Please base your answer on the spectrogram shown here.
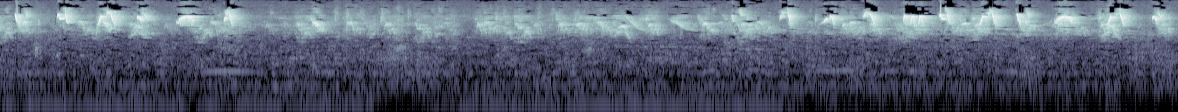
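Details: Canary song outdoors: lively, rapid high trills and chirped phrases repeated about twice a second, fluctuating in loudness, over a soft low background hum.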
